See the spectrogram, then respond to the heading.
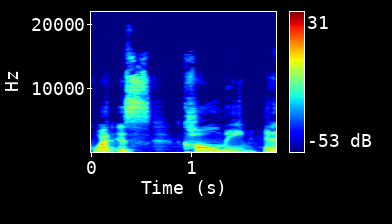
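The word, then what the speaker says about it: kulning: was like, what is calming? And it's actually pronounced cooling, like cool.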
